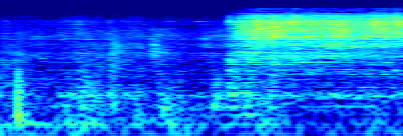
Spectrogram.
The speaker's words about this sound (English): And now he's taking a shower.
